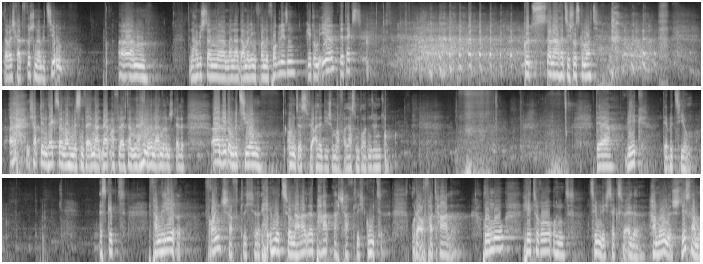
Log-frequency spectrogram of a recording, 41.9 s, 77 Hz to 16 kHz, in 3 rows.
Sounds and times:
Speech: 0.0s - 1.3s, 2.3s - 3.2s, 3.8s - 7.2s, 10.4s - 12.0s, 14.1s - 22.2s, 25.8s - 28.0s, 29.9s - 41.9s.

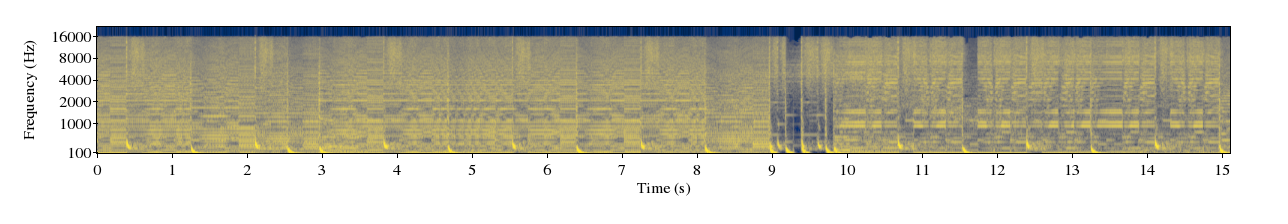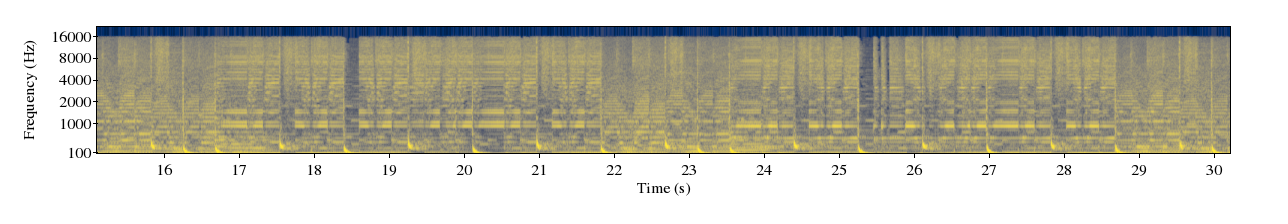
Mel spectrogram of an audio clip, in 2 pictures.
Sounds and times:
Dubstep: 0.0s - 30.2s.

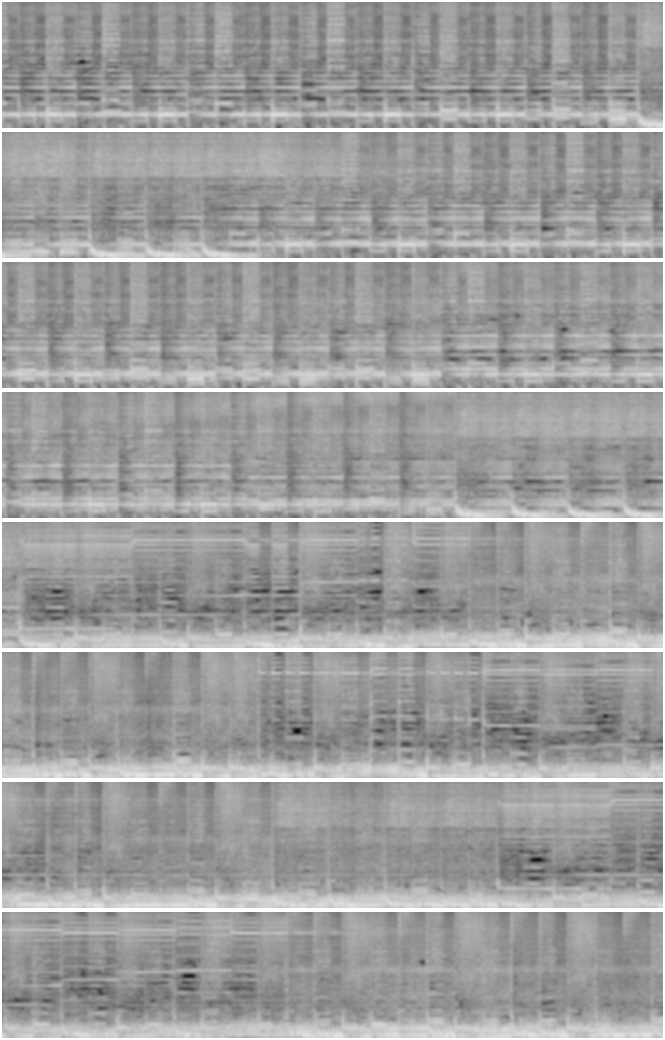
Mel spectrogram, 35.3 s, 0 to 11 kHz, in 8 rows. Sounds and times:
Drum and bass: 0.0s - 35.2s
Dubstep: 0.0s - 35.2s
Techno: 0.0s - 35.2s
Theme music: 4.2s - 9.0s, 13.4s - 35.2s.

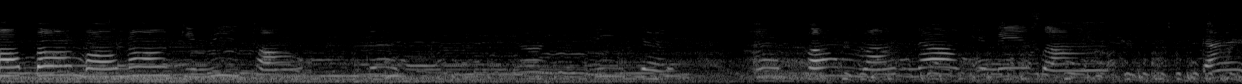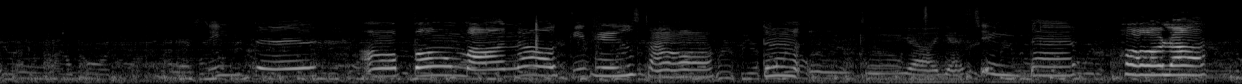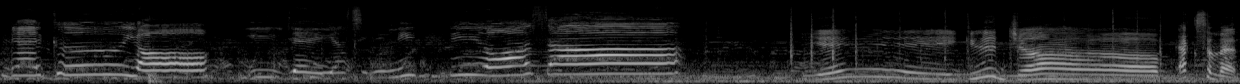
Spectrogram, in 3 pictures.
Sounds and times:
Child singing: 0.0s - 6.8s, 7.5s - 11.2s, 12.0s - 12.7s, 14.2s - 31.7s.

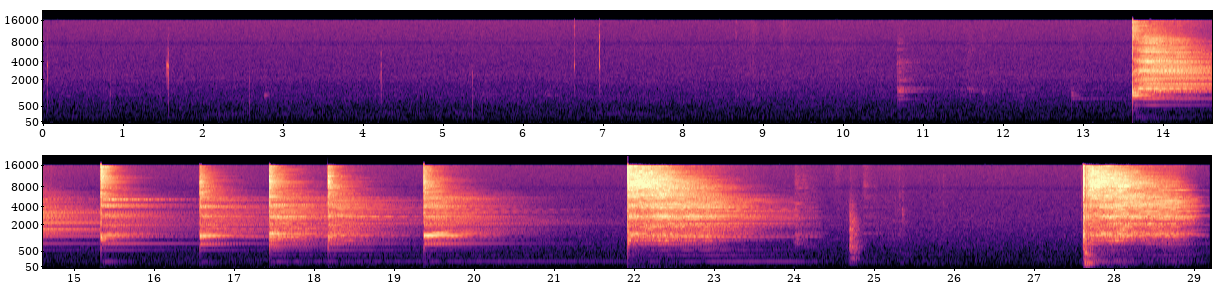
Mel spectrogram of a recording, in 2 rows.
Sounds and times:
Music: 13.6s - 24.4s, 27.6s - 29.2s.

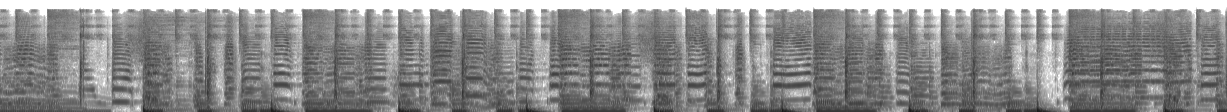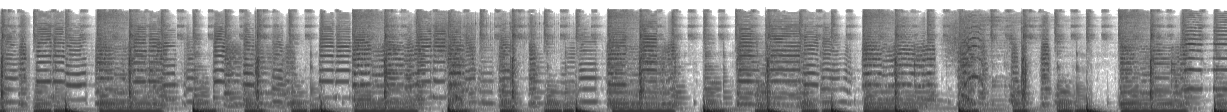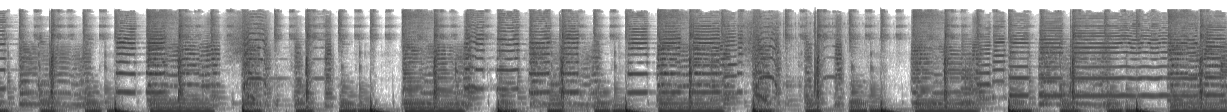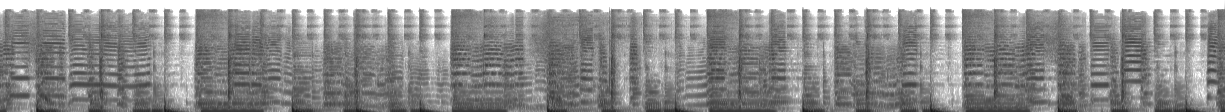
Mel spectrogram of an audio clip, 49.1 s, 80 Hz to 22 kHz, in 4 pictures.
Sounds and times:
Swing music: 0.0s - 49.0s.

